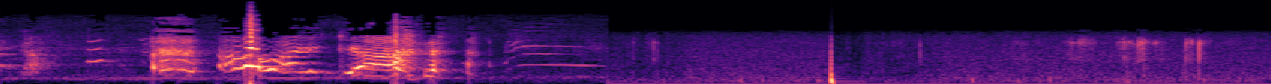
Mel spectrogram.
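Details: Domestic cat, in a light-hearted pet clip where it acts like a kangaroo, giving two or three loud, wavering, harmonic meowing cries over the first three seconds, then short rising squeaks, a sharp click and quiet room noise.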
